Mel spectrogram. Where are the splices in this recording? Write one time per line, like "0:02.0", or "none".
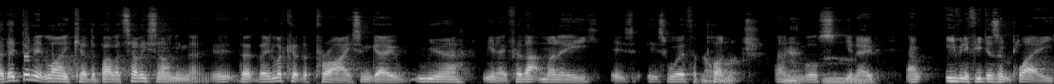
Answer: none

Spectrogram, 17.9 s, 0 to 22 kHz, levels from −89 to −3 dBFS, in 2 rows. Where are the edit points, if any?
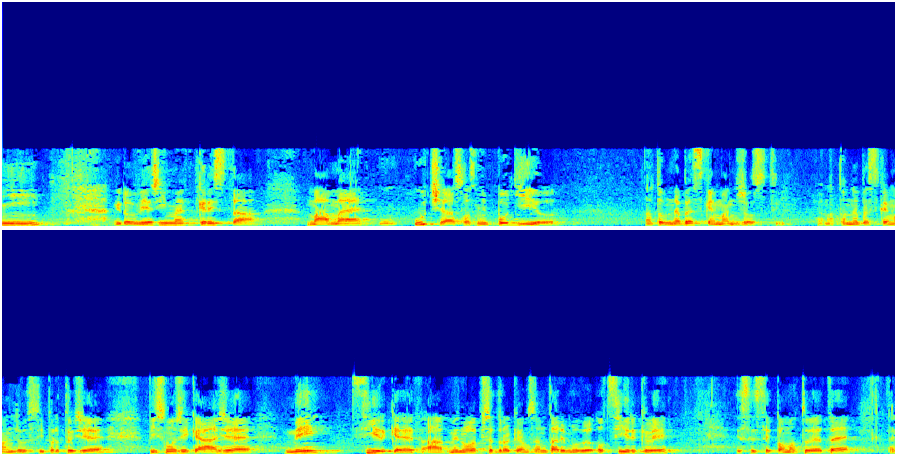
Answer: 0:01.1

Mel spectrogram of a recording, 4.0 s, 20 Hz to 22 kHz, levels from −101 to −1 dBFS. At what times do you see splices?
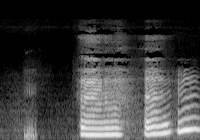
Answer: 0:01.4

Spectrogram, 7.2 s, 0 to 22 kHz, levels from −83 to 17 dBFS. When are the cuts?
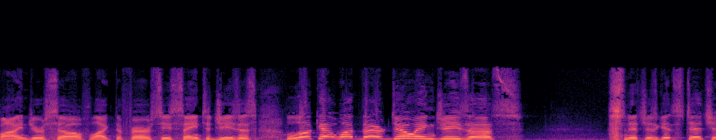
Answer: none

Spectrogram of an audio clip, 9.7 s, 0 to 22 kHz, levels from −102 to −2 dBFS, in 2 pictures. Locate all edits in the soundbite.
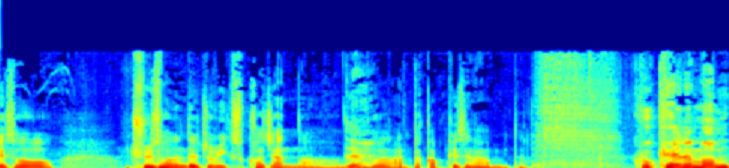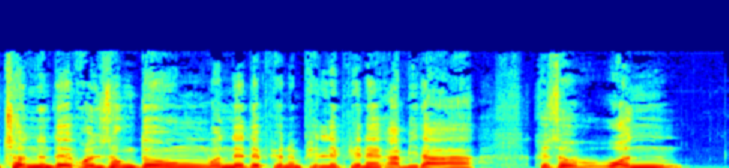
none

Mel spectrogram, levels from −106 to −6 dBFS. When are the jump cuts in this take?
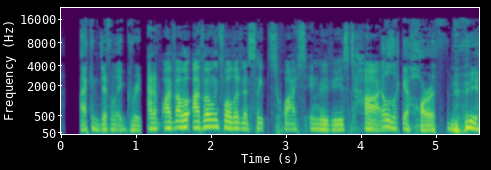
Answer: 0:01.1
0:03.9

